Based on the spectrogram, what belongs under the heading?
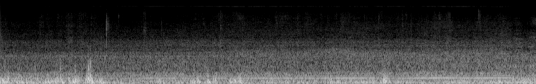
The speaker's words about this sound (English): And now we're taking a scooter through the canals to get home. It's, we are living, but I'm on a scooter, so I'm trying not to die.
